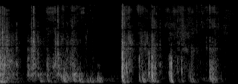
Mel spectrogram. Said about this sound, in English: Wait, I'm going to open some drawers here. Wait. Wait. Wait, whoa.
